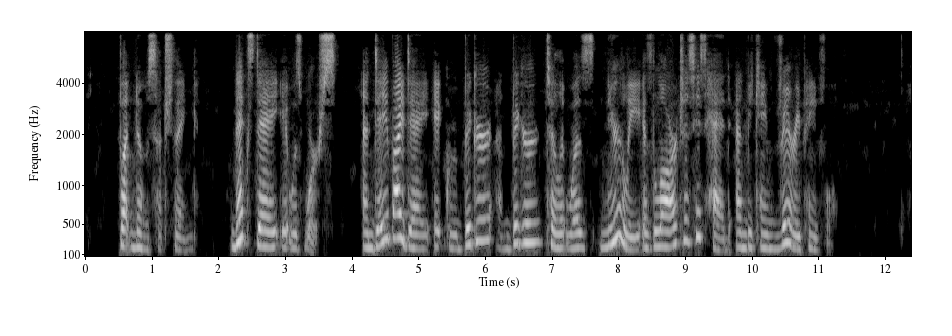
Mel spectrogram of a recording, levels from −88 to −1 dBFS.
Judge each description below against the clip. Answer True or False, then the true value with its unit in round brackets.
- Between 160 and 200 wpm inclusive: False (150 wpm)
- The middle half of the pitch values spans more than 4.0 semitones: True (5.1 semitones)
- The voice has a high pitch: True (200 Hz)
